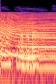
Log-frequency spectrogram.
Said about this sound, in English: Air horn sound.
